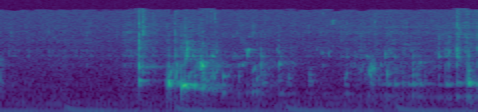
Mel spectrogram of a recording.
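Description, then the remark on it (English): Chocolate-flavoured soda pours into a glass in a quiet stream, with soft splashing and a few bright drips trickling off at the end. No one speaks. “So let's do half chocolate here. We'll pour a little less in this one here.”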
